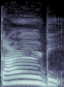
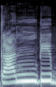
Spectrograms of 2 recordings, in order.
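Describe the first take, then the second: First: The d is a retroflex sound. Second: The d is a plain, non-retroflex sound. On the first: The speaker calls it right. "মূর্ধন্য ড" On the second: The speaker calls it wrong. "গান্ডি বলবো না"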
